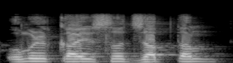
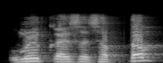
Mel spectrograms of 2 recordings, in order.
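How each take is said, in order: First: 우물가에서 drawn out, slow and weighty; slow stressed phrase. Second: Said in the usual way. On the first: Shown as a demonstration. Teacher drills the class slowly, stressing 우물가에서.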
